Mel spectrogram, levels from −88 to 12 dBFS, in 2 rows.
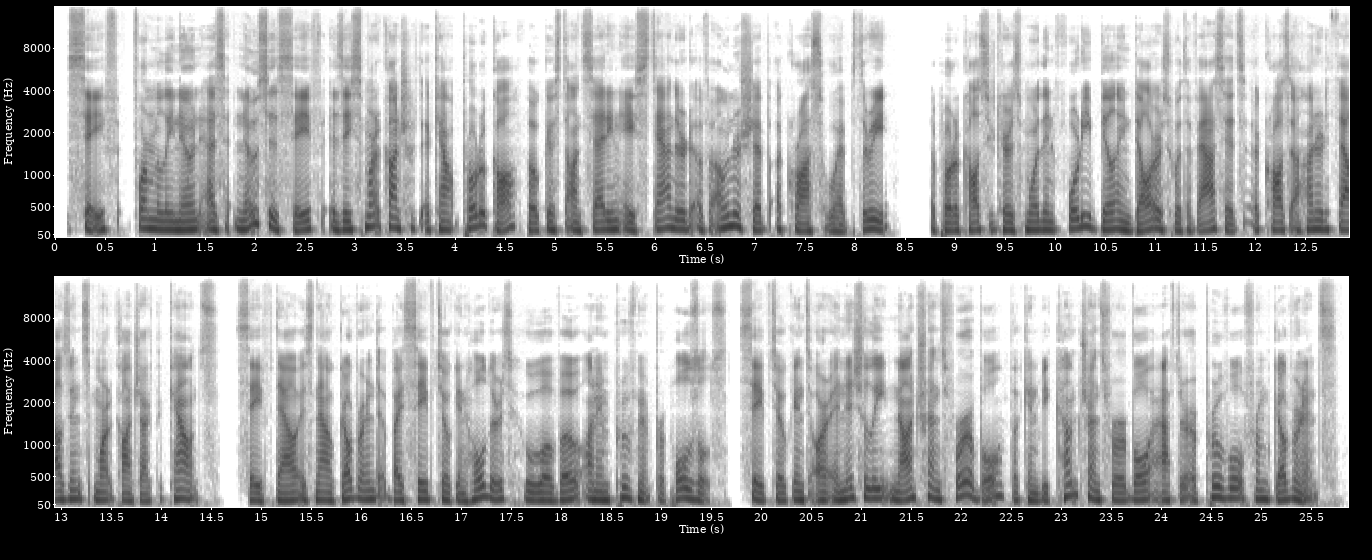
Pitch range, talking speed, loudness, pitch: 125-145 Hz, 145 wpm, -20 LUFS, 130 Hz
